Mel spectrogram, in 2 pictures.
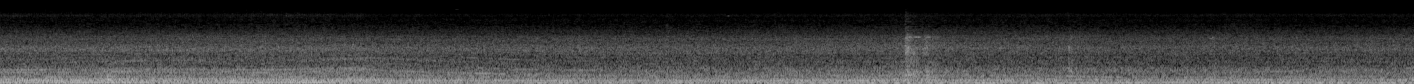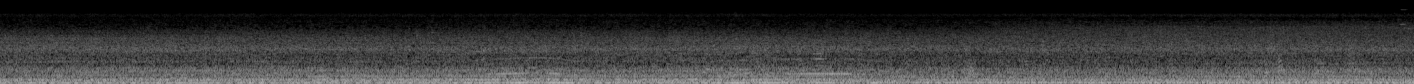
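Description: A forklift engine hums steadily nearby.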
